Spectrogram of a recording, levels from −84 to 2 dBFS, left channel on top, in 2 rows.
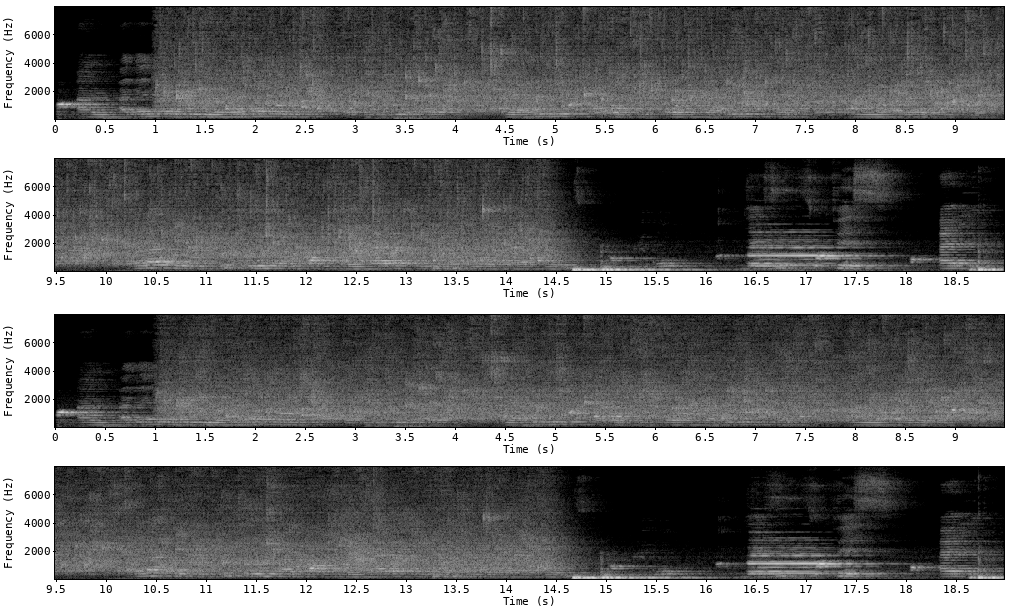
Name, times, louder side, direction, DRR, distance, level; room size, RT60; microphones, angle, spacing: voice 1, 0.2-2.5 2.9-4.0 4.5-7.3 7.6-9.3 9.6-9.7 10.2-14.6 15.5-15.7 16.3-16.8 17.3-17.8 18.3-18.7, left 2 dB, 50° left, -4 dB, 1.8 m, -35 dB
sound 1, 1.0-14.5, left 1 dB, 80° left, 2.1 m, -32 dB
voice 2, 14.7-15.4 16.4-17.2 18.7-18.8, right 1 dB, 5° right, -3 dB, 0.8 m, -21 dB
9.8 x 9.1 x 3.9 m, 1.3 s
head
